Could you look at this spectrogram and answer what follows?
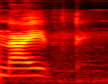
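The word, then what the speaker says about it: night: दूसरा है नाइट, तो यहाँ पे भी जो जी एच है वो साइलेंट है।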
